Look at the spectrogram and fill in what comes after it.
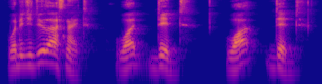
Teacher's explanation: if you listen to native speakers hardly anybody actually pronounces the T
